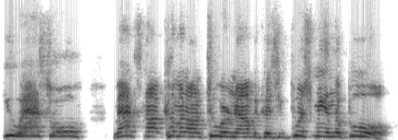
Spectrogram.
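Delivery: mock angry outburst. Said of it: "I go".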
